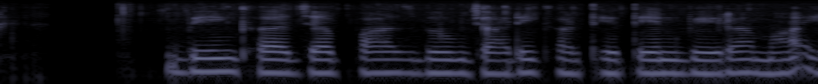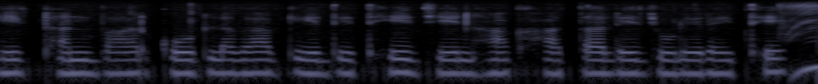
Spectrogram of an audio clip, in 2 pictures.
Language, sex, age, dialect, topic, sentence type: Chhattisgarhi, female, 31-35, Eastern, banking, statement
